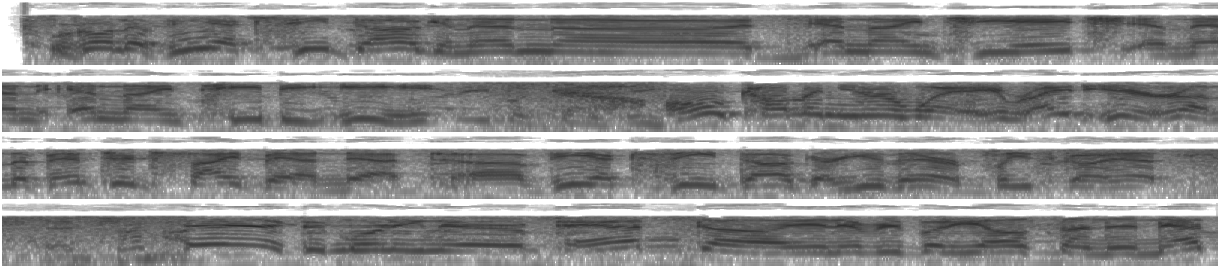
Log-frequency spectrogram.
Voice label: Yaesu FT-101EE & D-104 Mic; Hustisford, Wi.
